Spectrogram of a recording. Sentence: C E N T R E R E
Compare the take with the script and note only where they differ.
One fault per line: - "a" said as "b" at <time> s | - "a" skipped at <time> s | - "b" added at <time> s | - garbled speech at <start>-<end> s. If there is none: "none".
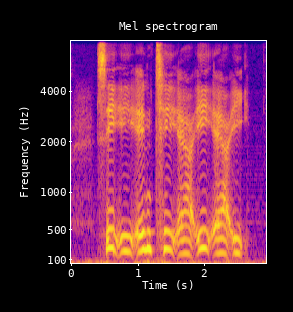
none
